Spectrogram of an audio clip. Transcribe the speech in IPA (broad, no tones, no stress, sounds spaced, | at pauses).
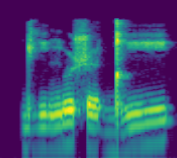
ɖʱ i ŋ u ʂ ɵ ɡ͡ǃ i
